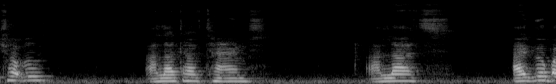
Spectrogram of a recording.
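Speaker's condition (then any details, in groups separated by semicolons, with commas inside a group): Brain injury; in brain injury rehab facility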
